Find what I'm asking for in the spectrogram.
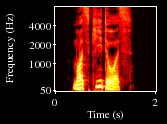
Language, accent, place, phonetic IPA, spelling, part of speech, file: German, Germany, Berlin, [mɔsˈkiːtoːs], Moskitos, noun, De-Moskitos.ogg
- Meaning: plural of Moskito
